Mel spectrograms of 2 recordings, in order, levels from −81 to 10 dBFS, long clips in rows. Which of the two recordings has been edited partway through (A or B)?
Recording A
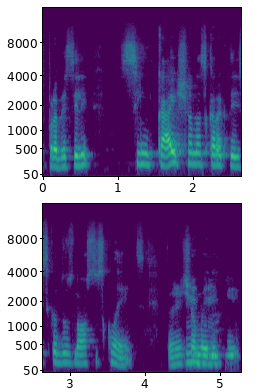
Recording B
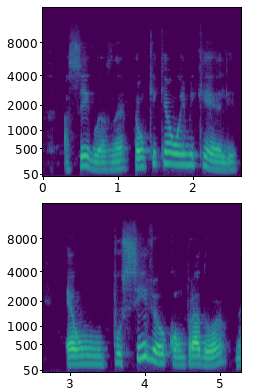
B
